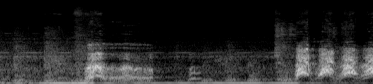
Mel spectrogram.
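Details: Stray dog being fed on a city street, giving a few short barks, a quick run of four sharp barks near the end, with a person hushing it and background street noise.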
